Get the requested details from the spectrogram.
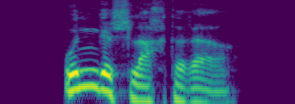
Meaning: inflection of ungeschlacht: 1. strong/mixed nominative masculine singular comparative degree 2. strong genitive/dative feminine singular comparative degree 3. strong genitive plural comparative degree
- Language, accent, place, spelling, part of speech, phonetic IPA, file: German, Germany, Berlin, ungeschlachterer, adjective, [ˈʊnɡəˌʃlaxtəʁɐ], De-ungeschlachterer.ogg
